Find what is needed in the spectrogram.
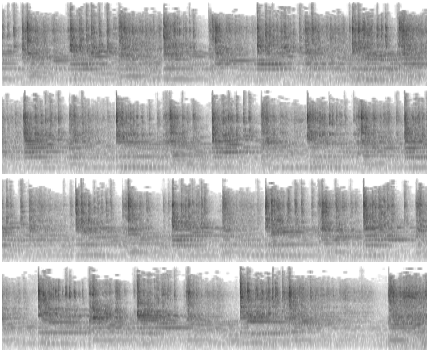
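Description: Large cowbells worn by Silvesterchläuse, swung together in a steady rhythm. They clang about twice a second over a sustained, ringing chord of several bell pitches.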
